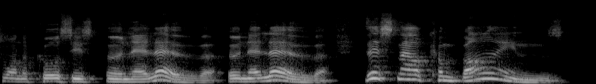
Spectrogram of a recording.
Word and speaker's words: élève: to complete the picture, un élève ends with an E, but because it is at the end of the word and it has no accent, it is silent. Un élève, un élève.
